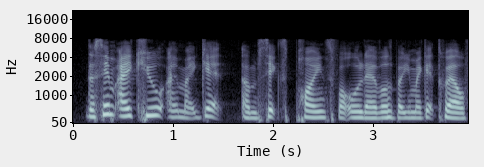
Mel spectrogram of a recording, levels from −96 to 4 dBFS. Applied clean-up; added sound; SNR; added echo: none; none; none; none.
